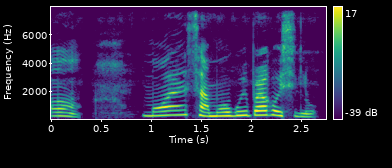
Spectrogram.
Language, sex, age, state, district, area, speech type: Assamese, female, 30-45, Assam, Jorhat, urban, spontaneous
